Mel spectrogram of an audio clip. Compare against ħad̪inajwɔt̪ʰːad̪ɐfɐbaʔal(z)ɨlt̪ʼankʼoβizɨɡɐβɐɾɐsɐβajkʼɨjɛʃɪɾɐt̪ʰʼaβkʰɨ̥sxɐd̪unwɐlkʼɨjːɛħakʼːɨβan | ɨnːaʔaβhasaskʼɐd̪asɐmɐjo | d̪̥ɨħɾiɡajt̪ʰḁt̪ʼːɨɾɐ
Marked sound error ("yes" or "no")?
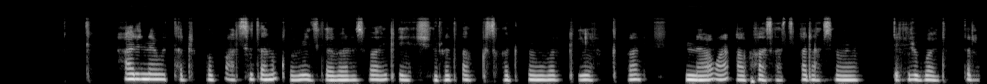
yes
